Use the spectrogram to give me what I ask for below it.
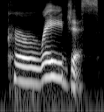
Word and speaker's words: courageous: the root of Courage ouu usually says ow but in this word when combined with the r it says R so we're going to add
